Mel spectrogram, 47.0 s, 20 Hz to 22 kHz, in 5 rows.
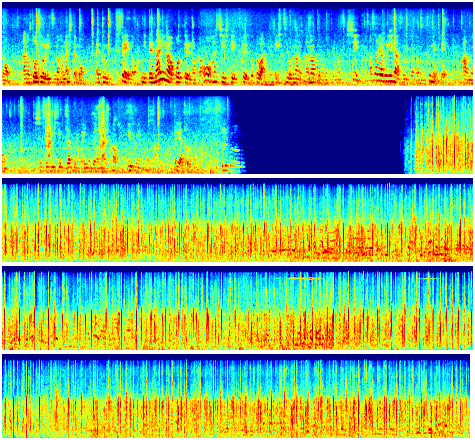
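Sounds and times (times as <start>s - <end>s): crowd applauding: 17.4s - 47.0s.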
